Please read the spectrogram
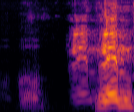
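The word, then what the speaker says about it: phlegm: फ्लेगमेंटिक, flag से बना है, फ्लेम से बना है, इसको, इसका प्रोनाउंसिएशन फ्लेम, फ्लेग्म या फ्लेम, ओके।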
